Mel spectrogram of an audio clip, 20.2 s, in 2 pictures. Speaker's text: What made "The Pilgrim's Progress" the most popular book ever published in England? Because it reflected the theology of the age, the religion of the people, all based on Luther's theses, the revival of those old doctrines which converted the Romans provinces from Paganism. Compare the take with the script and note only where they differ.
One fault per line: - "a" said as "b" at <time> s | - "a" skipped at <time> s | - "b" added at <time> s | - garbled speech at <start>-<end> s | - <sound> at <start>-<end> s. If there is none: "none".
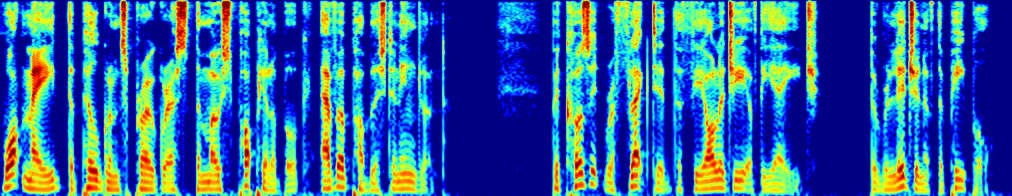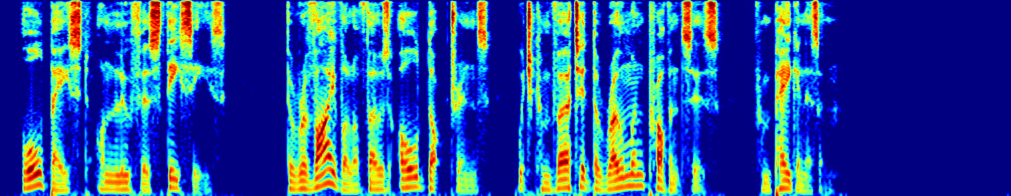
- "Romans" said as "Roman" at 16.1 s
